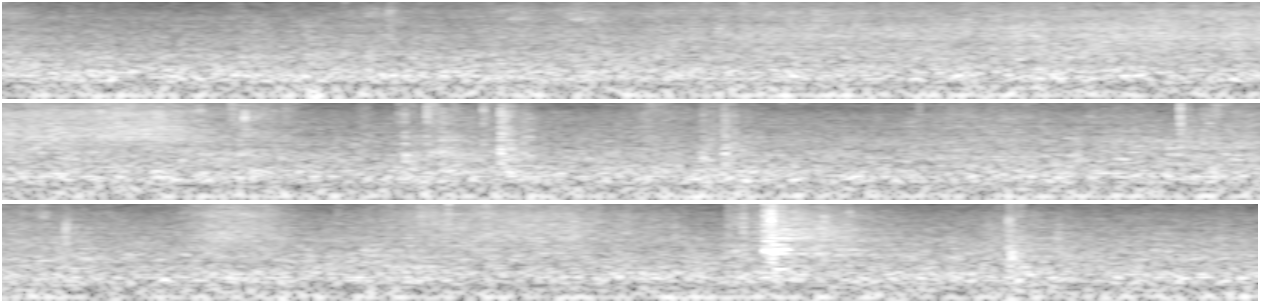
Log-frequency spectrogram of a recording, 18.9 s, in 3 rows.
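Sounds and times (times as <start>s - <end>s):
traffic roar in Midtown New York City at night: 0.0s - 18.8s.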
